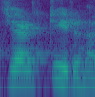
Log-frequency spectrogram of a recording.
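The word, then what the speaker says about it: Sertürner: 유에다가 점을 2개 찍는 거죠. 그래가지고 위 발음을 해야 돼. 젤 띠르너 이렇게 발음해야 됩니다. 젤 띠르너라는 사람이 이제 몰핀을 맨 처음에 발견하게 됐다 이렇게 되고요.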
